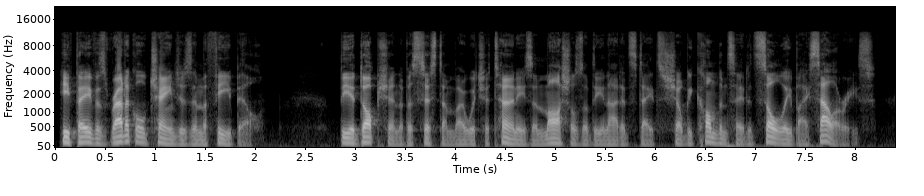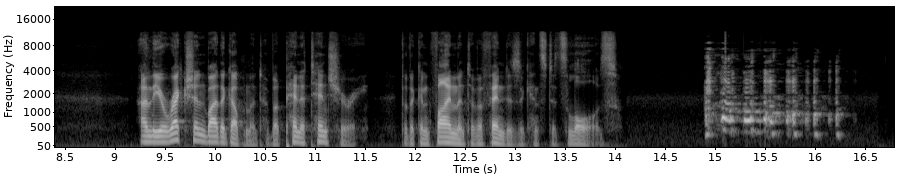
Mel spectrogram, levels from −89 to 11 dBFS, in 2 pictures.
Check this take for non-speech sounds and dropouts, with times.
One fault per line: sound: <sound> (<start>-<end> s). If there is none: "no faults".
sound: laugh (14.9-16.4 s)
